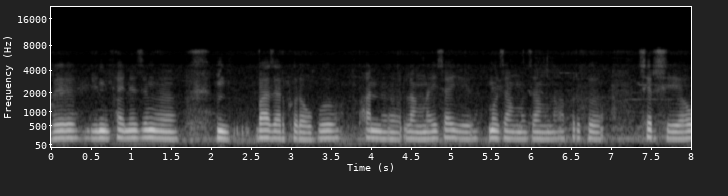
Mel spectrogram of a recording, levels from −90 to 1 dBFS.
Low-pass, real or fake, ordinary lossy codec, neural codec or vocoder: 7.2 kHz; real; none; none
